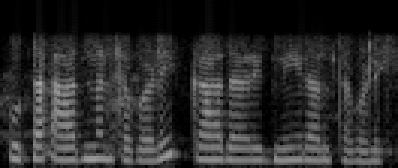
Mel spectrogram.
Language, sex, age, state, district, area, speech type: Kannada, female, 18-30, Karnataka, Davanagere, rural, conversation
